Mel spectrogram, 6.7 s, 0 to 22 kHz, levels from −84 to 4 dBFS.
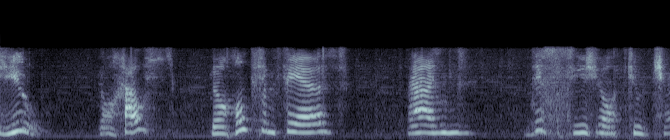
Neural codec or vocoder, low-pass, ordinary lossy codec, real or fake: codec, 24 kHz, 0.9 kbps, WavTokenizer, medium music audio release; 5.4 kHz; AAC, 48 kbps; fake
